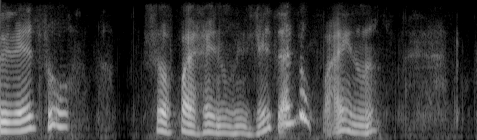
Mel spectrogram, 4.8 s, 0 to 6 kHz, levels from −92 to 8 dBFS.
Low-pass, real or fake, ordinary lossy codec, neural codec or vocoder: 5.4 kHz; fake; Opus, 32 kbps; codec, 16 kHz, 4.8 kbps, FACodec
